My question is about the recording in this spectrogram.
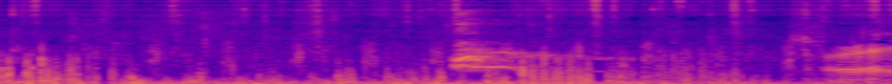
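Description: A person running on pavement: quick, repeated footfalls and handling knocks picked up close by a handheld phone's built-in microphone. A brief pitched call cuts in a little past the middle.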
